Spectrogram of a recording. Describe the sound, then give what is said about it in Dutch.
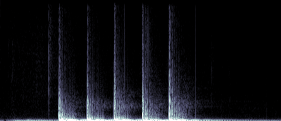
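Five firm, evenly spaced knocks on a wooden cabin door, loud, with a low hum underneath and no voices. “klopte iemand bij hem op de deur. Op de deur van de hut.”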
